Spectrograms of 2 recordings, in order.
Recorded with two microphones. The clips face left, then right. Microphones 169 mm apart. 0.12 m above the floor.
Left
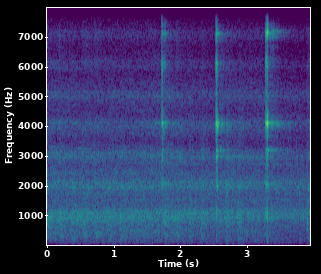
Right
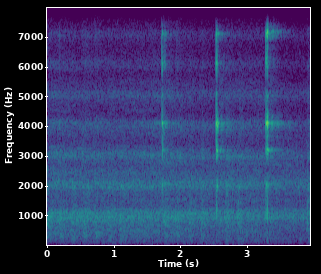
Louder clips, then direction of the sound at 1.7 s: Right 1 dB; 15° left (ahead or behind).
